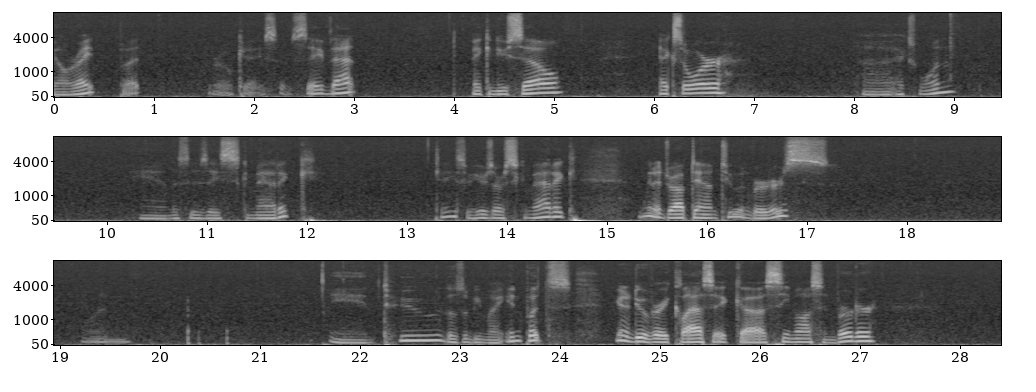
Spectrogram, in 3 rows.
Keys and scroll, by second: 2.0 ctrl+s, 6.2-8.6 typing.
